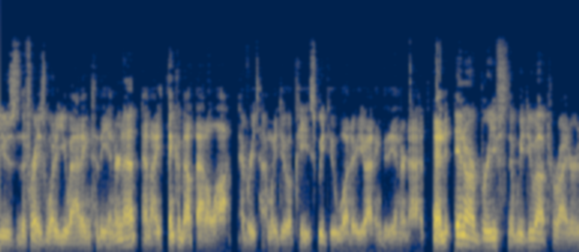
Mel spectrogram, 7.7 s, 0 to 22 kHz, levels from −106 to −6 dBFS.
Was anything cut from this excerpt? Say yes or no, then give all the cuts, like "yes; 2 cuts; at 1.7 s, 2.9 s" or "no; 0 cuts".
no; 0 cuts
